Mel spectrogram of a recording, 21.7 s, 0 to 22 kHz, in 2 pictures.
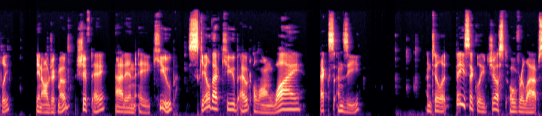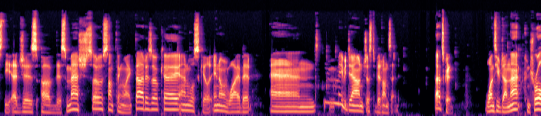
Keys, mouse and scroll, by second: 1.3 shift+a, 3.7 middle click, 4.8 s, 6.7 middle click, 7.9 s, 9.8 s, 13.2 middle click, 14.0 s, 15.7 middle click, 17.2 s, 18.9 middle click, 21.2 ctrl+a.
